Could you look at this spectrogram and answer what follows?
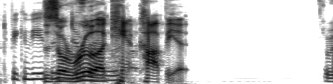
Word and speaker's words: Zorua: He means Zorua, by the way. So Yeah, I'm saying it wrong. Sorry, Razula. Yeah. The Lulu. Zor is the The first Lulu. syllable.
